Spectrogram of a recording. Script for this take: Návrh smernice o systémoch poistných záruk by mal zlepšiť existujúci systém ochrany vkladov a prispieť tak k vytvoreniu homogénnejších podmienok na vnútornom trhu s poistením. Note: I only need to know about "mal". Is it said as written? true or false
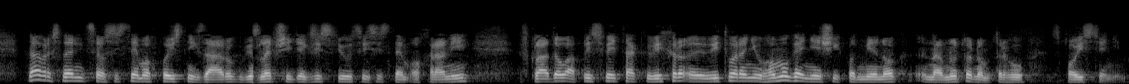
false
